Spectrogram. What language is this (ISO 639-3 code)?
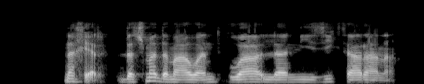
ckb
